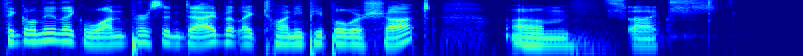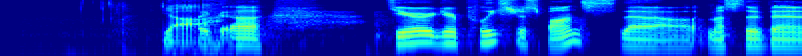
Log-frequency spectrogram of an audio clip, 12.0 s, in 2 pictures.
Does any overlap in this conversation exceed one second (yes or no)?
no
